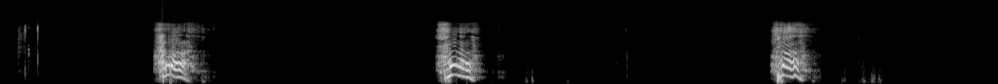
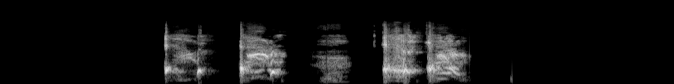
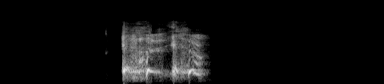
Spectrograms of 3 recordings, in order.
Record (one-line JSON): {"exhalation_length": "10.0 s", "exhalation_amplitude": 27662, "exhalation_signal_mean_std_ratio": 0.26, "three_cough_length": "6.7 s", "three_cough_amplitude": 29194, "three_cough_signal_mean_std_ratio": 0.37, "cough_length": "3.8 s", "cough_amplitude": 27410, "cough_signal_mean_std_ratio": 0.31, "survey_phase": "beta (2021-08-13 to 2022-03-07)", "age": "45-64", "gender": "Female", "wearing_mask": "No", "symptom_cough_any": true, "symptom_shortness_of_breath": true, "symptom_onset": "11 days", "smoker_status": "Current smoker (1 to 10 cigarettes per day)", "respiratory_condition_asthma": true, "respiratory_condition_other": false, "recruitment_source": "REACT", "submission_delay": "3 days", "covid_test_result": "Negative", "covid_test_method": "RT-qPCR", "influenza_a_test_result": "Negative", "influenza_b_test_result": "Negative"}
